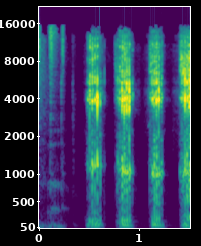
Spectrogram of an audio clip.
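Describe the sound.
A person imitates a pig as a 'warning pig', letting out four short, nasal oinks in a steady rhythm, with brief pauses between each grunt and no talking.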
